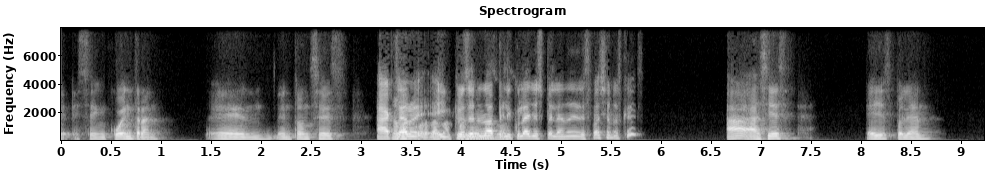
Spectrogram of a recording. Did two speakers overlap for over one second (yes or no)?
yes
